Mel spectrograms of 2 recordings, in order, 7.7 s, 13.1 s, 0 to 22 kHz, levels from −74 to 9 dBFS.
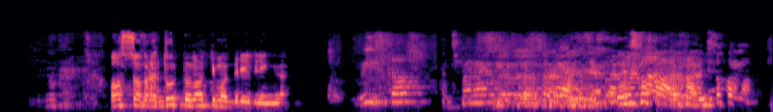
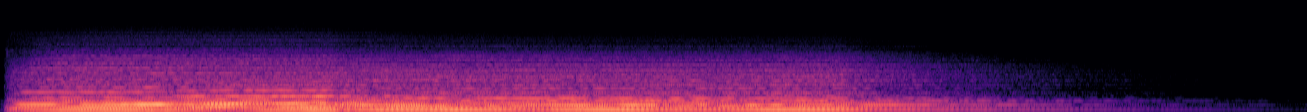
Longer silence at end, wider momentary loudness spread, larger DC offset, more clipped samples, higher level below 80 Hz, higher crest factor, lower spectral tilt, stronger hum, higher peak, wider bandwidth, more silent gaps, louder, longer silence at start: second, 0.25 s vs 2.9 s; first, 16 LU vs 12 LU; neither; neither; second, -56 dBFS vs -24 dBFS; about the same, 16 dB vs 14 dB; second, -4 dB/octave vs -9 dB/octave; neither; first, 0 dBFS vs -4 dBFS; first, 8.2 kHz vs 6.4 kHz; neither; first, -15 LUFS vs -18 LUFS; first, 0.45 s vs 0.05 s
